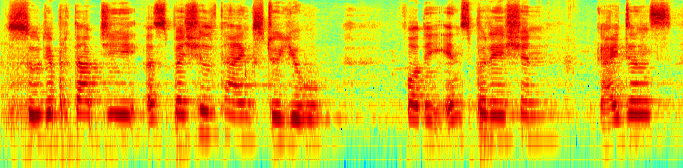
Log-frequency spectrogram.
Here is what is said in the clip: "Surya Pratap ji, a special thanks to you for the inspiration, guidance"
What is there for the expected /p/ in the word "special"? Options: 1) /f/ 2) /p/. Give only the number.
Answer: 2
